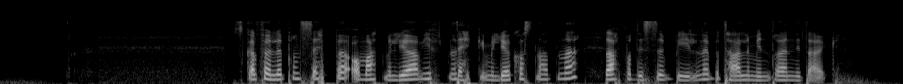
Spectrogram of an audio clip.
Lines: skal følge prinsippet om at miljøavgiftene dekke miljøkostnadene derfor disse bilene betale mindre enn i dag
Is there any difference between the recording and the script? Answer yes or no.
no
